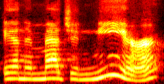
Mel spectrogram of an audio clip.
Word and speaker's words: Imagineer: Today, Veronica considers herself an Imagineer. Am I pronouncing it correctly?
